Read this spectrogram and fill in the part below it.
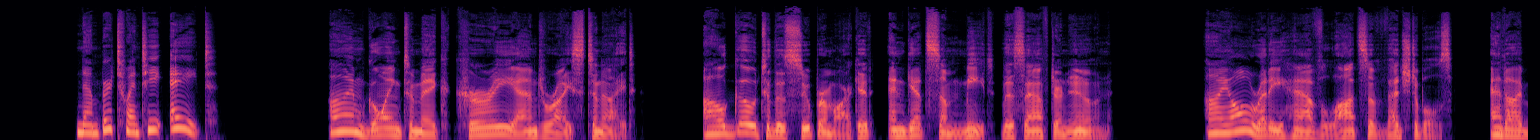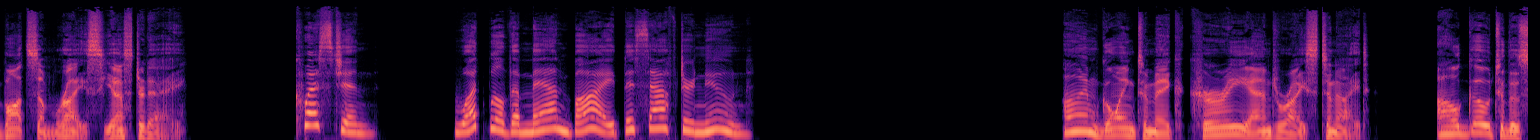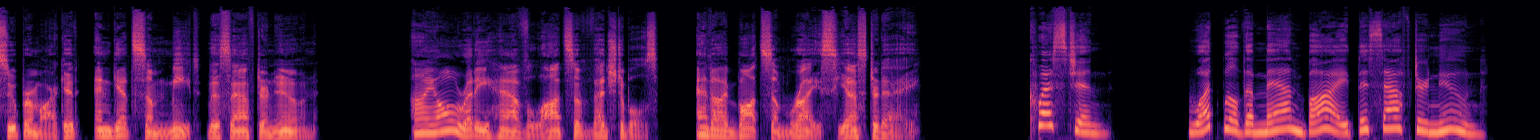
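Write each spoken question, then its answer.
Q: What will the man buy this afternoon?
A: Some meat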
